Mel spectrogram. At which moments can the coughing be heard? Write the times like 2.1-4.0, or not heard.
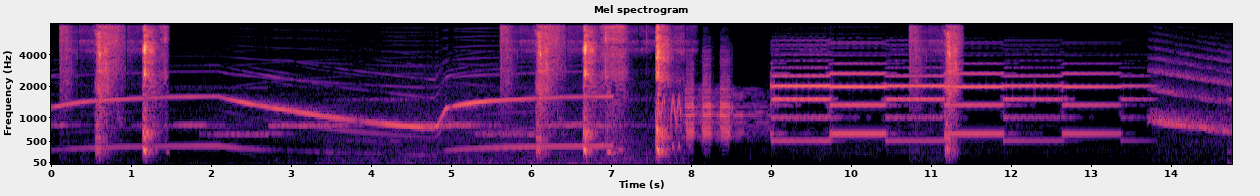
0.1-1.3, 5.6-7.8, 10.7-11.4.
